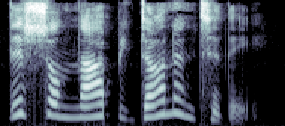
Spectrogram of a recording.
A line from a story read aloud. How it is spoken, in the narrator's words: exclaimed Peter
